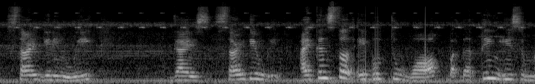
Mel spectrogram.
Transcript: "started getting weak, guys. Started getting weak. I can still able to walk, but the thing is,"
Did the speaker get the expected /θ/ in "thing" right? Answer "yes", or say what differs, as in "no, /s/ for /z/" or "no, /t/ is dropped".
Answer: no, /t/ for /θ/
